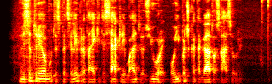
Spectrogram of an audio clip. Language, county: Lithuanian, Vilnius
